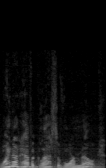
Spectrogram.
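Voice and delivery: high, sing-song offer of milk; a sugary host, luring a tired guest; Jael coaxing. Acted. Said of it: "And she goes".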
